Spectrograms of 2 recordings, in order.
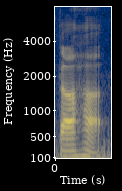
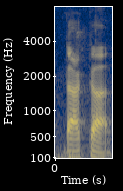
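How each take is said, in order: First: The middle consonant is said as an h sound. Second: The middle consonant is said as a k sound. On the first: The speaker calls it wrong. "যেই শব্দটি প্রমিত হয়নি" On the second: The speaker calls it right. "প্রমিত রূপ"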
